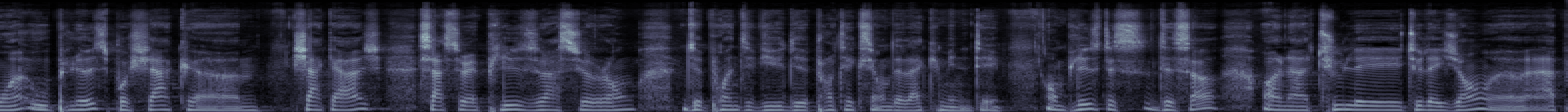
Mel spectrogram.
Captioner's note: speaking French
